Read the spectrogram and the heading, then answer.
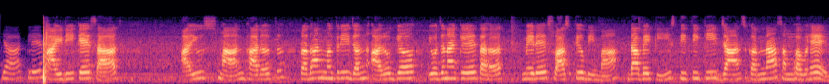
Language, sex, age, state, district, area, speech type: Hindi, female, 30-45, Madhya Pradesh, Seoni, urban, read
